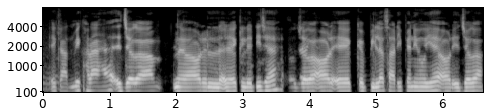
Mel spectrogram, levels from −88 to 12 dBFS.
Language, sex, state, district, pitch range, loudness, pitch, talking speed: Hindi, male, Bihar, Muzaffarpur, 135-140 Hz, -13 LUFS, 135 Hz, 210 wpm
